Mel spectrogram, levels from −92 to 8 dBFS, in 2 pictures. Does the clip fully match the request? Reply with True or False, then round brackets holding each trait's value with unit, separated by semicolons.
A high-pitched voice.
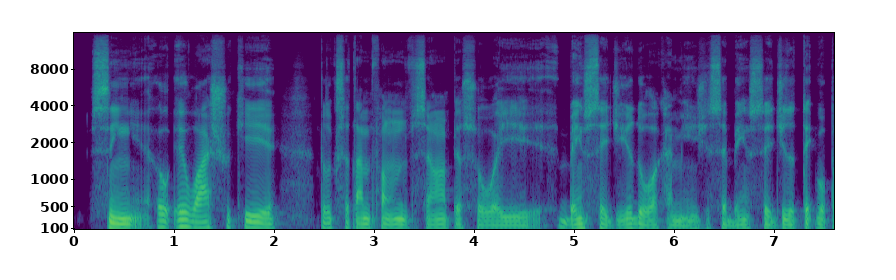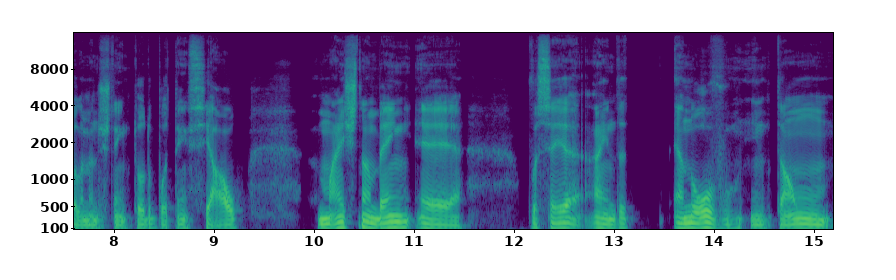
False (90 Hz)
